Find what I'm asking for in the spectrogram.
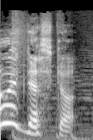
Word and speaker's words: Agnieszka: Welcome to the show, Agnieszka. – Yeah, hello. I'm so glad you've pronounced Agnieszka like my Polish background. It's really hard for international pronunciation, but you just nailed it.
